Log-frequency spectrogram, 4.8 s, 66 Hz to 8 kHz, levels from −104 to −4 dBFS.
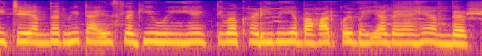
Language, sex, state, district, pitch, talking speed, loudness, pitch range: Hindi, female, Punjab, Pathankot, 230 Hz, 225 wpm, -17 LUFS, 220-235 Hz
